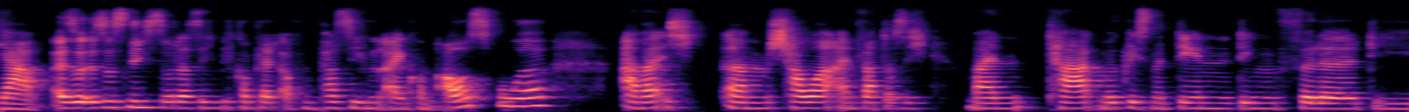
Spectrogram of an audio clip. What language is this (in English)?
German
